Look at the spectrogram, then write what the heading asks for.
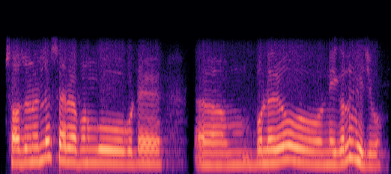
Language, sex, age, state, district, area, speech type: Odia, male, 18-30, Odisha, Dhenkanal, rural, conversation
